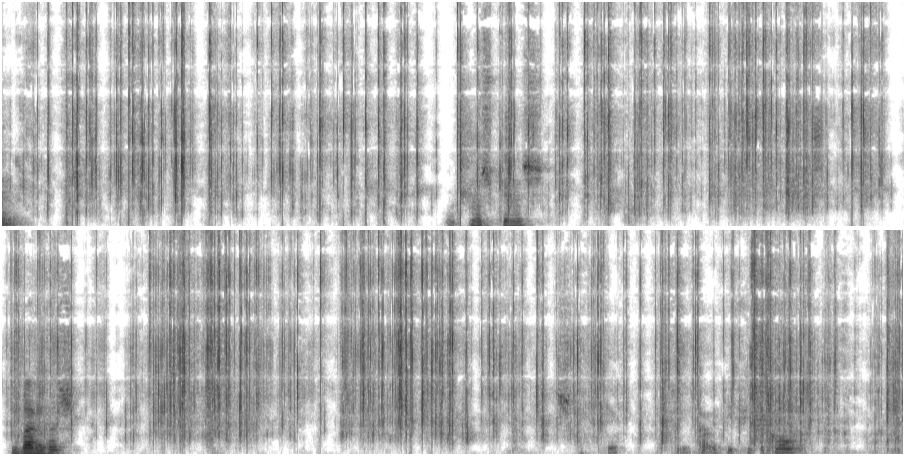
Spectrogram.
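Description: Plastic crinkles and rustles close by as hands handle it.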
